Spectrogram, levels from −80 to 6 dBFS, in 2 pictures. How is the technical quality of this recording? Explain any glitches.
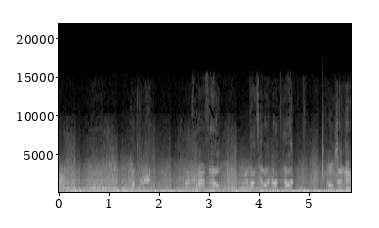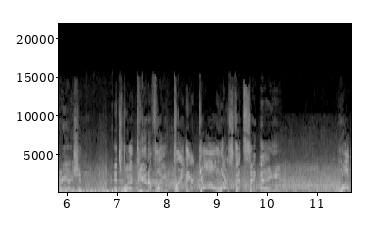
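The recording has one clear glitch. A loud pop at 5.57 to 5.59 s, roughly 10 dB above the surrounding sound, is likely a voltage spike from a plug, switch or static, heard as a single sharp pop over the continuing audio.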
